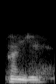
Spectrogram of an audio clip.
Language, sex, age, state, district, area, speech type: Punjabi, male, 45-60, Punjab, Barnala, rural, conversation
